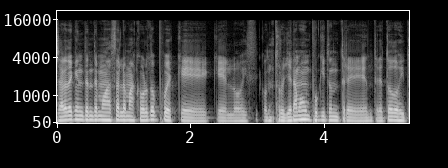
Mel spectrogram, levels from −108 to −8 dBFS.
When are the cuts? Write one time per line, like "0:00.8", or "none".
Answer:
none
